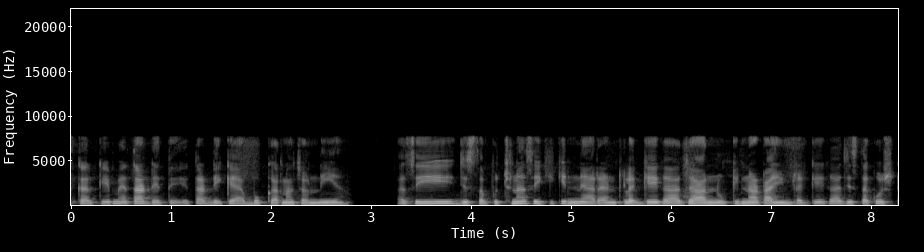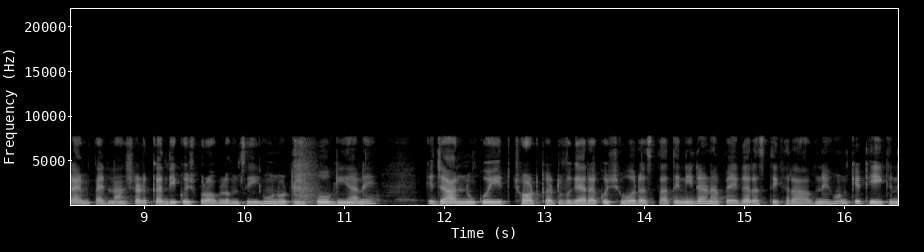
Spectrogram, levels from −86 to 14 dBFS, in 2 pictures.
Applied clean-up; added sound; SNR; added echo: none; none; none; none.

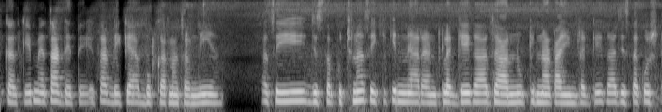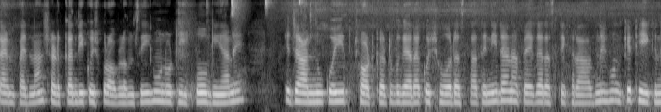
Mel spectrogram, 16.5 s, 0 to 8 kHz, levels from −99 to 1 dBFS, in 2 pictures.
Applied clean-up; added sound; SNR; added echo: neural mask model Resemble Enhance denoiser.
